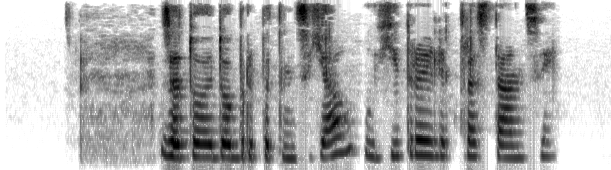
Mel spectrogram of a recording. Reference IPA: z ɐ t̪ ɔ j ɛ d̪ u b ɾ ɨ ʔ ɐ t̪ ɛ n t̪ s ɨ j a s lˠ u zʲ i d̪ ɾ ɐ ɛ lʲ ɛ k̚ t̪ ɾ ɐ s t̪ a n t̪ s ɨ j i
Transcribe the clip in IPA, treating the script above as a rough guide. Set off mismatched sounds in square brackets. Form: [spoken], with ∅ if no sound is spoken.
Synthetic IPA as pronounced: z ɐ t̪ ɔ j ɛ d̪ [ɔ] b ɾ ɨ [p] ɐ t̪ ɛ n t̪ s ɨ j a [∅] lˠ u [ɣʲ] i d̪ ɾ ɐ ɛ lʲ ɛ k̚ t̪ ɾ ɐ s t̪ a n t̪ s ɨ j i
